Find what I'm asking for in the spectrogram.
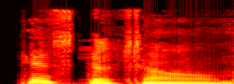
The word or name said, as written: histotome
